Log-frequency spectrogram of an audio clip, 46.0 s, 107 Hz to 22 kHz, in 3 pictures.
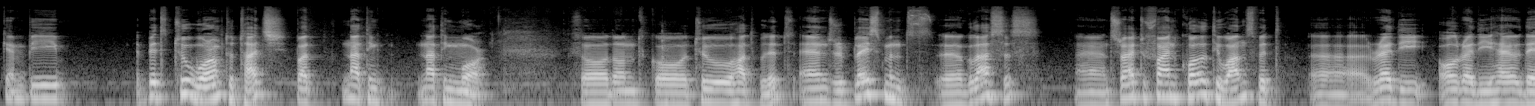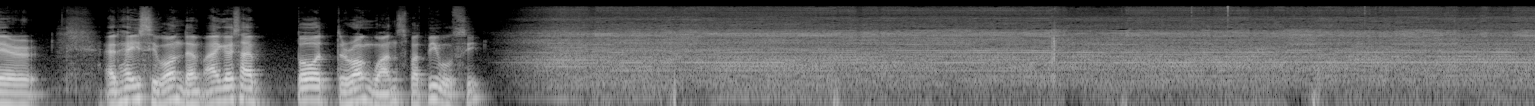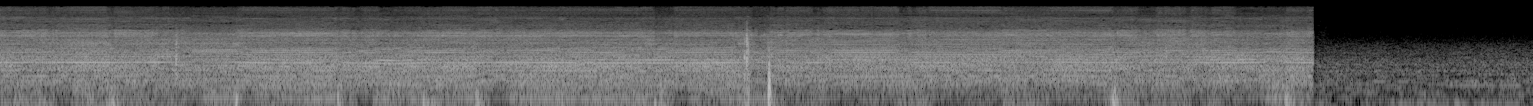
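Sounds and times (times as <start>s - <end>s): hot-air blower whirring: 20.4s - 43.9s.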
